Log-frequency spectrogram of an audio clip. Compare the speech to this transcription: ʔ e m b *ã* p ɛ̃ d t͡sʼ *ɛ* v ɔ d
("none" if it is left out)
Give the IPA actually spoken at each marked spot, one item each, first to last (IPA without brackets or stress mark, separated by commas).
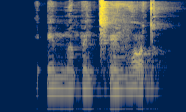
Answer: ã, ɛ̃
